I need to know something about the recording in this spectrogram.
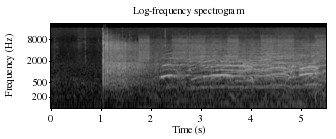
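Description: A crowd of spectators cheers and shouts loudly in an open stadium.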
